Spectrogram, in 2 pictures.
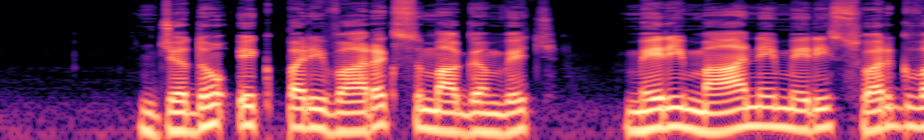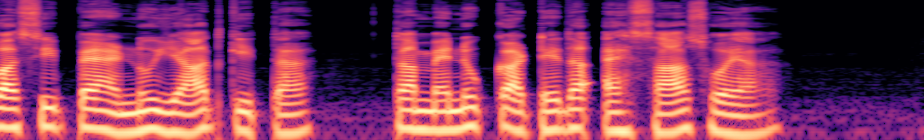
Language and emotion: Punjabi, sad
